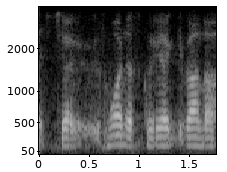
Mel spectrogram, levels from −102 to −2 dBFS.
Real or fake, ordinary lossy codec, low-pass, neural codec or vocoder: fake; Opus, 32 kbps; 3.6 kHz; vocoder, 22.05 kHz, 80 mel bands, HiFi-GAN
